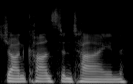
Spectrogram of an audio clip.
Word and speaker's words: John Constantine: By the way, British listeners, I am aware that it's pronounced John Constantine. No one in America says that, and you just have to deal with it because I will never remember unless I think about it.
